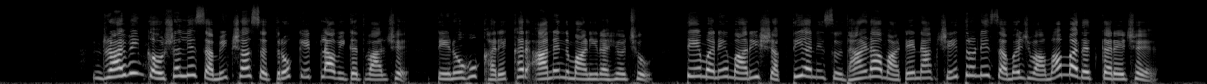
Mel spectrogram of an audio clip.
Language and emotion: Gujarati, happy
